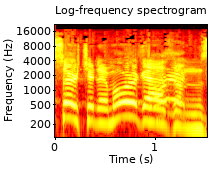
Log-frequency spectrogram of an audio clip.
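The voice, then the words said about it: Put-on Irish accent. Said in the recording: “what accent it's best said in, because right now I'm on Irish”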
